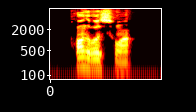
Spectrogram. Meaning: 1. to see to, look after, keep in order, manage 2. to take care of, to care for
- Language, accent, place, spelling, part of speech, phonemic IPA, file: French, France, Lyon, prendre soin, verb, /pʁɑ̃.dʁə swɛ̃/, LL-Q150 (fra)-prendre soin.wav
